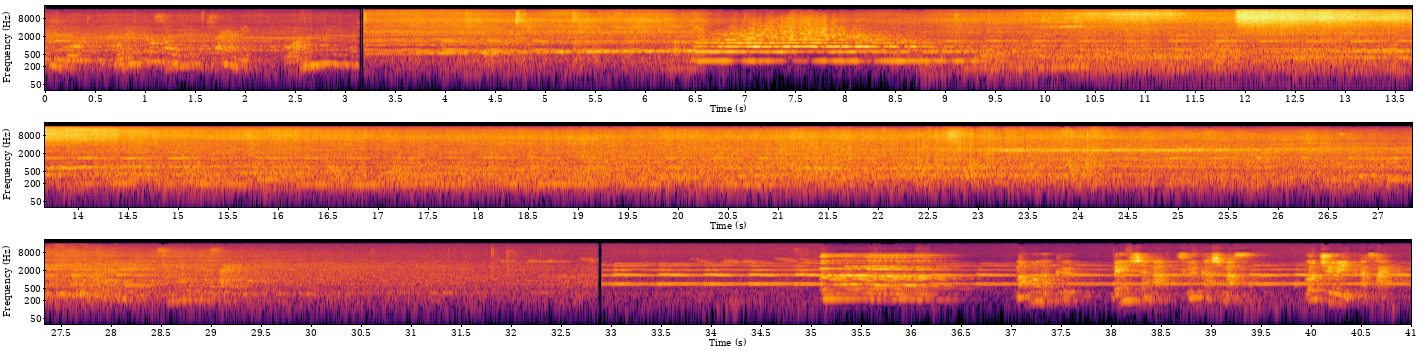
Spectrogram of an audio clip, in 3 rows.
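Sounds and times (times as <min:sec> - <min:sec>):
train motors and wheels on rails: 0:03.2 - 0:07.4, 0:08.4 - 0:32.8
train horn blast: 0:06.4 - 0:09.4, 0:35.1 - 0:36.7.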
